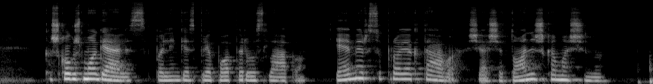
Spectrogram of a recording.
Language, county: Lithuanian, Šiauliai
